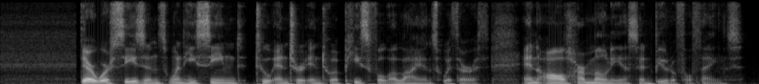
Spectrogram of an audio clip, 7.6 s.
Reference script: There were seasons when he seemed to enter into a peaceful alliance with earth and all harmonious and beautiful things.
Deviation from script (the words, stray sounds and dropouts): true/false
false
